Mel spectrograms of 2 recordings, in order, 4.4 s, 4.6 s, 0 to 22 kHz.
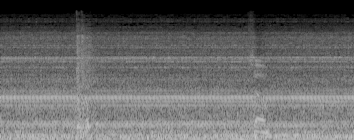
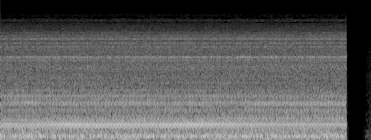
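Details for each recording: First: Two-stage scroll gas pack, blower door off: steady, even hum with constant whine, no knocking or rattling; compressor stages up to second stage, amp draw and head pressure rise and suction dips; normal running. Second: Two-stage scroll compressor gas pack with condenser fan unplugged: steady compressor hum with fan tones, then dead cutoff at about four seconds as high-pressure switch HPS1 trips at about 650 psi.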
